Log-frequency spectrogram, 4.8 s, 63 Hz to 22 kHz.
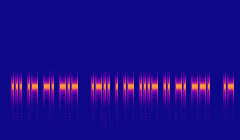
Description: Morse code, heard as a keyed tone, about 30 wpm, 600 Hz. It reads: SANK LEAVING A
